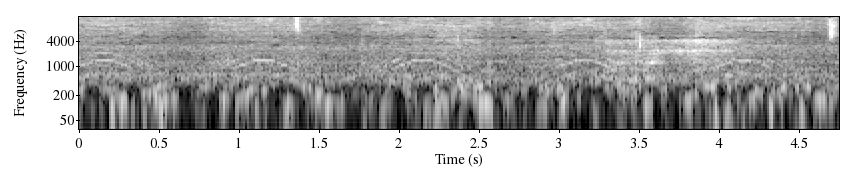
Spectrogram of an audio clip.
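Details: Open-source Arduino Nano-controlled bag valve mask (AmbuBag) emergency ventilator, rate set to 30, tidal volume lowered from 1 L to 0.5 L: steady mechanical pulsing and motor noise as delivered volume gradually steps down.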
